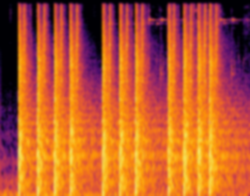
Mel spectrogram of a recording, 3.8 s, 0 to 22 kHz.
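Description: Gunshots from a fused .32 ACP cursed gun in the VR shooter H3VR, twelve sharp loud cracks fired in quick uneven bursts of two to four, each with a short ringing tail and no talk.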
